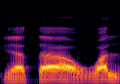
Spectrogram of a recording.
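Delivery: ইয়াতাওয়াল recited slowly, vowels drawn out; Quranic recitation. Shown as a demonstration. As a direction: stretch each syllable of ইয়াতাওয়াল. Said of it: "ওয়া লাম জবর ওয়াল". (ধীরে তিলাওয়াত)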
